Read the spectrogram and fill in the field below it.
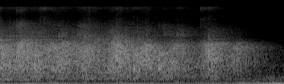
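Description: Audience applause fills a hall at the Arkansas State Capitol, a steady wash of many hands clapping at moderate distance, swelling and easing in waves over a few seconds with no voices on top.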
